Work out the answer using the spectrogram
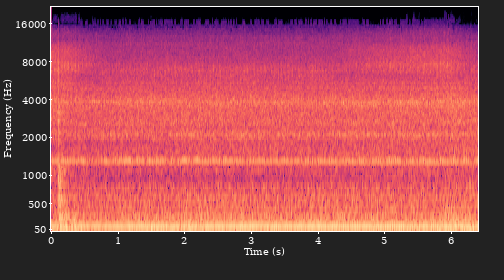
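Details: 2007 Chevy Suburban with stalling and extended-crank complaint, running after the unplugged MAP sensor was reconnected and codes cleared; smooth, steady idle, even low hum with faint constant whine, no stumbling or knocks; a shorted harness is suspected, cold weather.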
